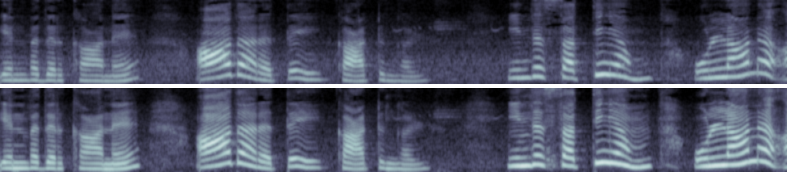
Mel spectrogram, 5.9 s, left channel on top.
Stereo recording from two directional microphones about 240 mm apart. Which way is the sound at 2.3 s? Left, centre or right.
Right.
